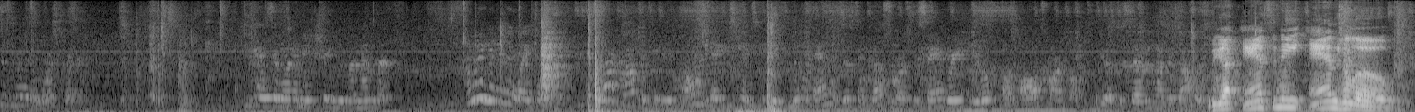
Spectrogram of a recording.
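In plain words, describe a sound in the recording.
Trading cards rustle and slide between fingers.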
